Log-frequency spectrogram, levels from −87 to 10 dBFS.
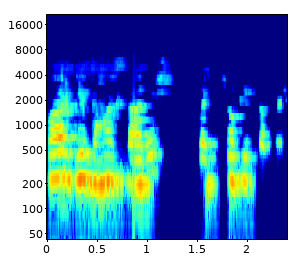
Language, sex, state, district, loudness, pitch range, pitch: Hindi, female, Chhattisgarh, Sarguja, -25 LUFS, 200-225 Hz, 210 Hz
